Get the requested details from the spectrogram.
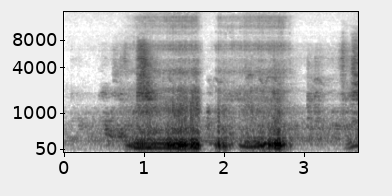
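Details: Snoring from a sleeping Doberman pinscher: deep, rumbling snores in two long rattling breaths, with faint speech in the background.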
